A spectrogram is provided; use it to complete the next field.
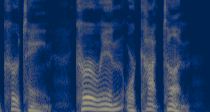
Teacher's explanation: The trick is to abruptly close your vocal cords like the sound you make when you say uhoh. That stop in the middle of uh is a glottle stop. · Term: glottal stop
